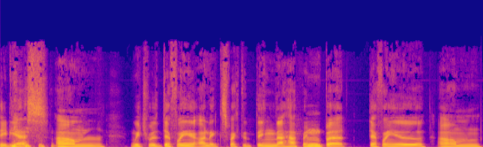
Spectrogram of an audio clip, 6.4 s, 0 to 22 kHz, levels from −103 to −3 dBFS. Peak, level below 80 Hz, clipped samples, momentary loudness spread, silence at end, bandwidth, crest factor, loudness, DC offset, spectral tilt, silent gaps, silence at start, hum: -4 dBFS; -60 dBFS; under 0.1%; 8 LU; 0 s; 16 kHz; 18 dB; -21 LUFS; under 0.1%; -5.5 dB/octave; none; 0 s; none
